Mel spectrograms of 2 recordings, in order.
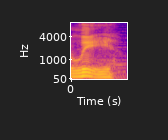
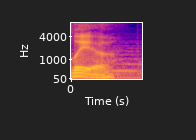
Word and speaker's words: Lea: I thought her name was Lee, but just before streaming this, I decided to try to look for a consensus on what her name actually is pronounced. It definitely looks like the consensus is Leah. So I'm gonna go with that.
